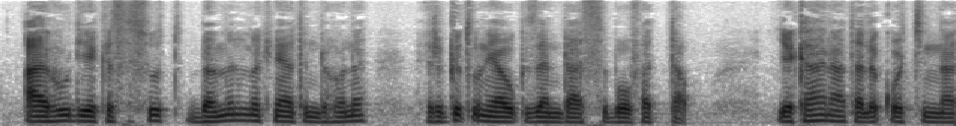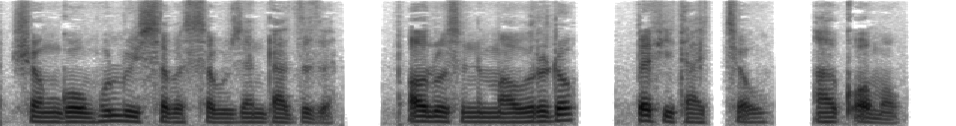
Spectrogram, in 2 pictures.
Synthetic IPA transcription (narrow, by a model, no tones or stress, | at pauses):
ʔajhud̪jɛkʰəsːə̥sut̪bəmɨnmɨknijat̪ɨnd̪əɦo̞nə | ʔɨɾɡɨt̪ʼunjawkʼzənd̪asɨβəwfət̪ʰːa̰w | jɛkʰahɨnat̪ʰələkʼo̞t͡ʃːɨnːaʃəŋɡo̞mhulːujɪsːəβəsːəβuzənd̪azːɨzə̰ | pʼawlo̞sɨnɨmːawɾɨd̪əw | b̥əfit̪ʰat͡ʃːɛw | ʔakʼo̞̰mə̰w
